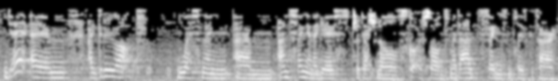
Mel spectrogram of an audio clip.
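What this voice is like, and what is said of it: Scottish accent. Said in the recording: “has a wonderful Scottish accent.”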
